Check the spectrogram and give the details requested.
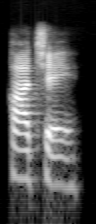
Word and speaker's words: Pache: So, is your name pronounced, your last name? Pache. Oh, Pache, so it's French.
